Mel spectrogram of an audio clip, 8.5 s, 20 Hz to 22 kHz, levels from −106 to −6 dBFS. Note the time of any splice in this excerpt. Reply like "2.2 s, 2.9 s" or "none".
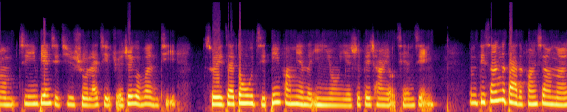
2.9 s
